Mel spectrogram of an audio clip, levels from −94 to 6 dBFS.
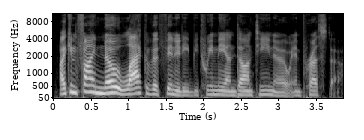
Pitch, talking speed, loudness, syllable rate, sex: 175 Hz, 185 wpm, -18 LUFS, 5.5 syllables/s, female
